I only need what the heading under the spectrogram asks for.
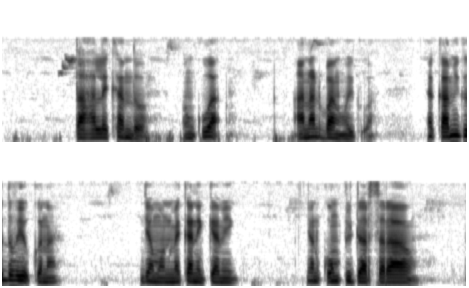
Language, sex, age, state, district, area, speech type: Santali, male, 30-45, West Bengal, Bankura, rural, spontaneous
